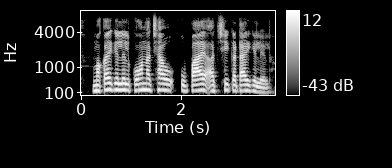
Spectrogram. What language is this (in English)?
Maithili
